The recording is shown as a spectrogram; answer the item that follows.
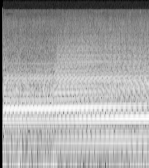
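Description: Sport motorcycle engine running at speed on a race track, holding a steady high note that creeps slightly upward in pitch, heard from a camera mounted on the bike.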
